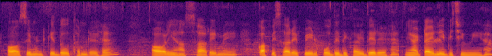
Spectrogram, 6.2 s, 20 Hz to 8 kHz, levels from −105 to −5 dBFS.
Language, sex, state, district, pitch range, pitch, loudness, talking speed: Hindi, female, Uttar Pradesh, Muzaffarnagar, 160-175 Hz, 165 Hz, -27 LUFS, 215 wpm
